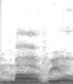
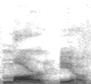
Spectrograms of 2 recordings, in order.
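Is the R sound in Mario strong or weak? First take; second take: weak; strong. First: The R is weak, with an open A vowel. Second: The R sound is strongly emphasized. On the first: This is how other Americans say it. "other Americans um pronounce it with A's" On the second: This is how a Michigander says it. "I say Mario with an like R"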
